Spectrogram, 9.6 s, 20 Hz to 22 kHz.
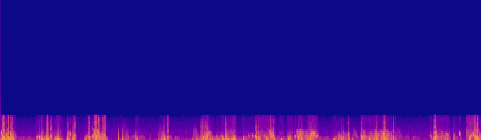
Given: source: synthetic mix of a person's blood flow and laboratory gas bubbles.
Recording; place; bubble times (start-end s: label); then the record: Doppler ultrasound of blood flow; subclavian vein
0.00-0.31 s: bubbles
0.70-1.25 s: bubbles
1.31-1.53 s: bubbles
1.67-2.15 s: bubbles
2.69-2.76 s: bubbles
3.19-3.39 s: bubbles
3.88-4.73 s: bubbles
4.81-5.52 s: bubbles
5.58-5.67 s: bubbles
5.73-6.37 s: bubbles
6.63-7.00 s: bubbles
7.20-7.90 s: bubbles
8.57-8.99 s: bubbles
9.05-9.12 s: bubbles
9.15-9.23 s: bubbles
9.31-9.63 s: bubbles
From the record:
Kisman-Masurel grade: 243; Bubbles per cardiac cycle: several, 3 to 8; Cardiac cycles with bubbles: 100%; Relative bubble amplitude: loud (0.450 to 0.775); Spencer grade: 3 (all of the cardiac periods contain showers or single bubble signals, but not dominating or overriding the cardiac motion signals); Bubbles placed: anywhere in the cardiac cycle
